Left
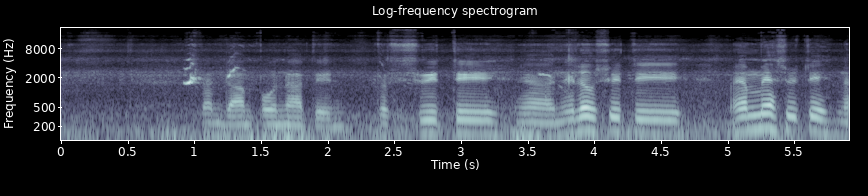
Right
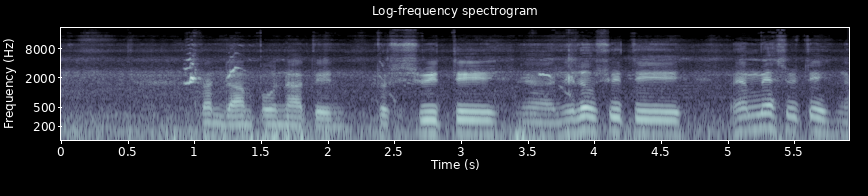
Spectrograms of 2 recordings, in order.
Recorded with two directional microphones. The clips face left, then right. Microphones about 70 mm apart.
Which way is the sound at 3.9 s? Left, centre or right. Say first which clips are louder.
Left 4 dB; left.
